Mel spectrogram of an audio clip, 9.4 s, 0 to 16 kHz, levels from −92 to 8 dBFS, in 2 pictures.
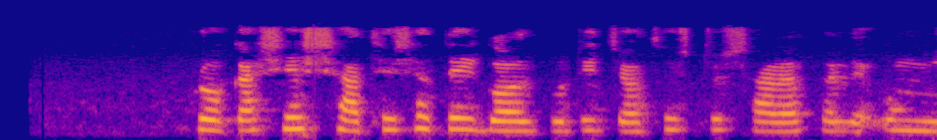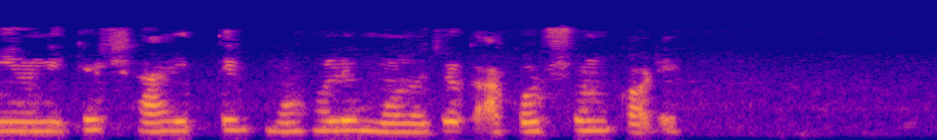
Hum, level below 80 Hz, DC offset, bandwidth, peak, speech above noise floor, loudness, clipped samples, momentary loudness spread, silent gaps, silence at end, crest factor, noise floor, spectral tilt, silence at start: none; -66 dBFS; under 0.1%; 7.8 kHz; -2 dBFS; 40 dB; -20 LUFS; under 0.1%; 10 LU; none; 1.3 s; 18 dB; -59 dBFS; -3.5 dB/octave; 1 s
